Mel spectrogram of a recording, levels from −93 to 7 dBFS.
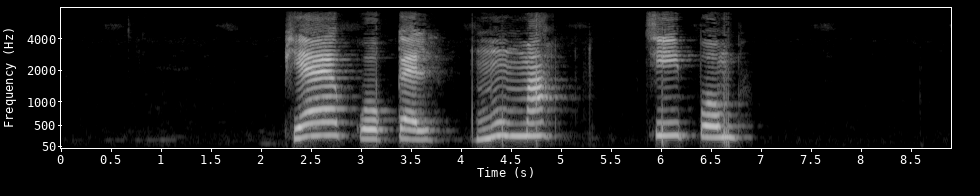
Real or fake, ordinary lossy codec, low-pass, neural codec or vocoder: real; AAC, 48 kbps; 7.2 kHz; none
